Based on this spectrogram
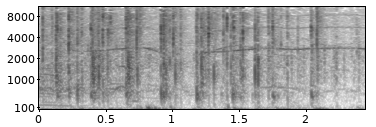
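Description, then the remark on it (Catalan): Steady, loud applause from a group after a correct answer in a quiz fills the whole stretch, with dense overlapping claps in a continuous rattling wash and a few voices faintly mixed in. “Fort aplaudiment.”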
